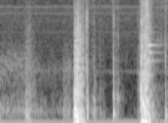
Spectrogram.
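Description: Footsteps patter on the ground.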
